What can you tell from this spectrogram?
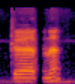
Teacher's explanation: There should be no nasal sound at the end, or any tinge of nasal sound, any addition of nasal, not like kana, kana, na, na.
